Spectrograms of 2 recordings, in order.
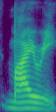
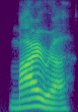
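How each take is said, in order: First: The name sounds like 'My-ree'. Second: The name sounds like 'My-ra'. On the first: This is how people in the US say it. "in the United States ... it's" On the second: This is how people in the UK say it. "In the United Kingdom, I've listened to people pronounce it"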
